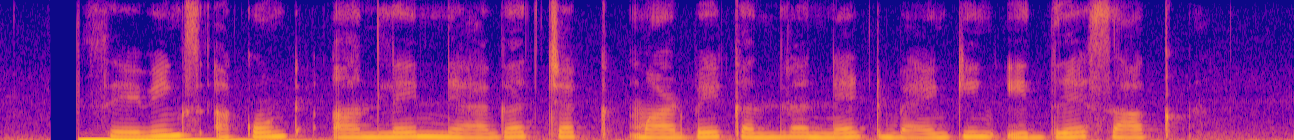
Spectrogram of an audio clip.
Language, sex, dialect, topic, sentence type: Kannada, female, Dharwad Kannada, banking, statement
